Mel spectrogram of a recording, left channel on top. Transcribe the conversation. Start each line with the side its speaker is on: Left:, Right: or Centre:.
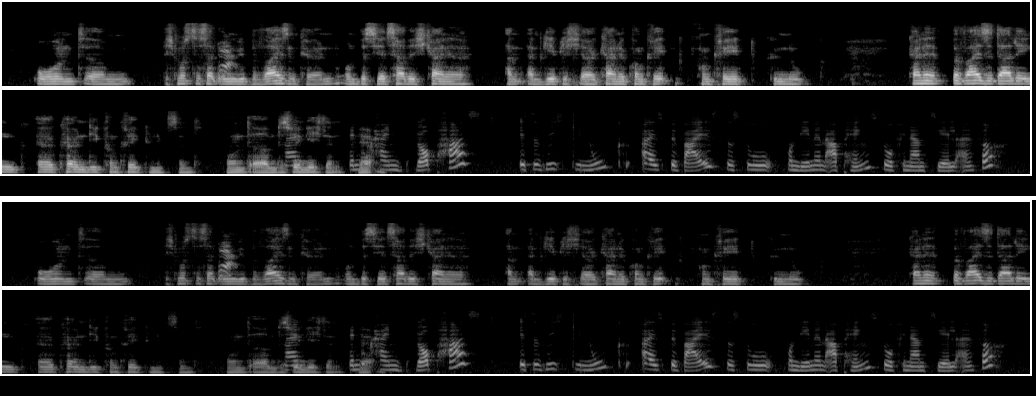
Left: und ähm, ich muss das halt
Centre: Ja.
Left: irgendwie beweisen können und bis jetzt habe ich keine, an, angeblich äh, keine konkret, konkret genug keine Beweise darlegen äh, können, die konkret genug sind. Und ähm,
Centre: Ich
Left: deswegen
Centre: meine,
Left: gehe ich denn,
Centre: wenn
Left: ja.
Centre: du keinen Job hast, ist es nicht genug als Beweis, dass du von denen abhängst, so finanziell einfach.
